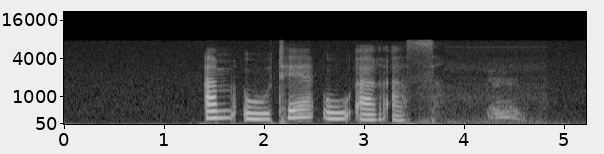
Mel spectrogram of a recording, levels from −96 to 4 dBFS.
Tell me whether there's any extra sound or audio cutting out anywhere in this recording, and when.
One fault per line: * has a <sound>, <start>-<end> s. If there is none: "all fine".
* has a throat clearing, 4.2-4.7 s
